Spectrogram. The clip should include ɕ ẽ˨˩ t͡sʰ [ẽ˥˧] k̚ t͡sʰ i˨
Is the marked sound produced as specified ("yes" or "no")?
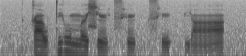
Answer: no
